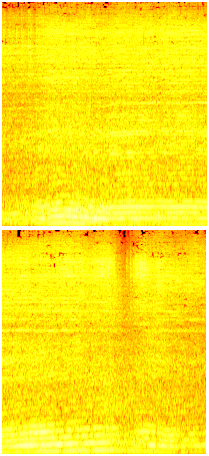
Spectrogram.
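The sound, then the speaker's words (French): A motorcycle of an older type revs up and down repeatedly in Alsace, its pitch rising and falling in waves, loud with a steady rumbling drone underneath and no talking. “Même ça, je crois que ça n'existait plus, ces motos-là.”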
